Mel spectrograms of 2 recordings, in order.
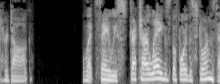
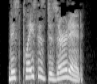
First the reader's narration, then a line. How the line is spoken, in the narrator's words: Ellie shouted over the wind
